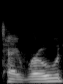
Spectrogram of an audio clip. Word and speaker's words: Tyrod: And what the thing with the Texans is Tyrod, I think it's actually, he likes to pronounce it Tyrod is how it's actually pronounced.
